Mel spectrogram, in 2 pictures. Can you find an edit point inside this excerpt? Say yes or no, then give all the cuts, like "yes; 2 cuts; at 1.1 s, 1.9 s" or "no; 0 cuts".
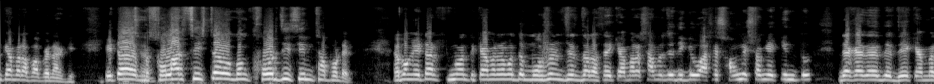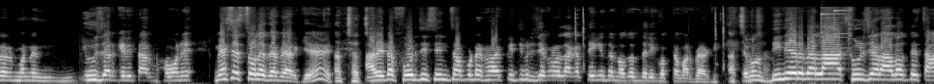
no; 0 cuts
